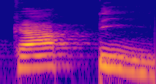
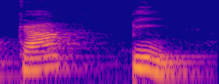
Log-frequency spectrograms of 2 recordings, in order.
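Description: First: Said in the usual way. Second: "capim" broken as ca, pim; split into syllables. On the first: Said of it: "Se eu separar". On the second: Shown as a demonstration. Teacher dividing the example for pupils, "capim" syllable by syllable. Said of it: "Se eu separar, fica assim".

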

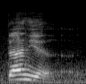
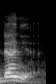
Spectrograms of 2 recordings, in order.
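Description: First: Slow, lingering "Dunya" savoured like a crush; mock swooning "Dunya"; drawn-out name. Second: Said in the usual way. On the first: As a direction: stretch out "Dunya" lovingly. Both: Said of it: "I love the way you say my name".

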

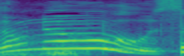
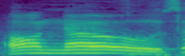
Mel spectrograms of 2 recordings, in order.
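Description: First: "noes" squeaked up very high; mock dismay, pitched way up; high baby talk. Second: Said in the usual way. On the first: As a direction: coo "Oh, noes" in a high, cutesy voice. Cooing, repeated much higher.

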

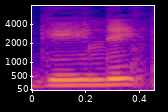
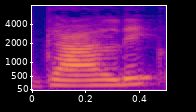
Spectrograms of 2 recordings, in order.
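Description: First: First vowel of "Gaelic" as in day. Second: "Gaelic" said GAL-ik; first vowel of "Gaelic" as in cat; Gaelic as Gallic. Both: Shown as a demonstration. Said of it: "or they call it Gaelic".

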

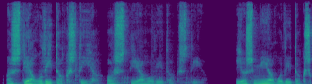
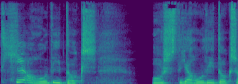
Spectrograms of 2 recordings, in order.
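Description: First: Low, softer, stunned murmur; soft disbelieving repetition; hushed awe. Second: High, squeaky mock Albertito voice; higher, playful imitation of the streamer; imitating Albertito. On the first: Real, not acted. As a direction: savour it quietly to yourself. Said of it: "repeats it low and hushed". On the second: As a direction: parrot his high-pitched gamer voice. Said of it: "Albertito ponía la voz aguda".

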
